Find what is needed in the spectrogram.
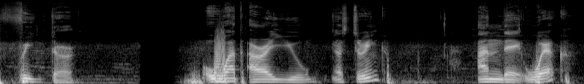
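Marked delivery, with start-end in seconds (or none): none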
